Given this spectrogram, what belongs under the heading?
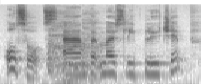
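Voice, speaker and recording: A woman's voice: mid-range voice, slow, over a noisy crowd. A woman in her fifties with a South African accent, answering interview questions in a candid, chatty way. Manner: candid, chatty, laughs easily. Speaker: sales trainer guest.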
